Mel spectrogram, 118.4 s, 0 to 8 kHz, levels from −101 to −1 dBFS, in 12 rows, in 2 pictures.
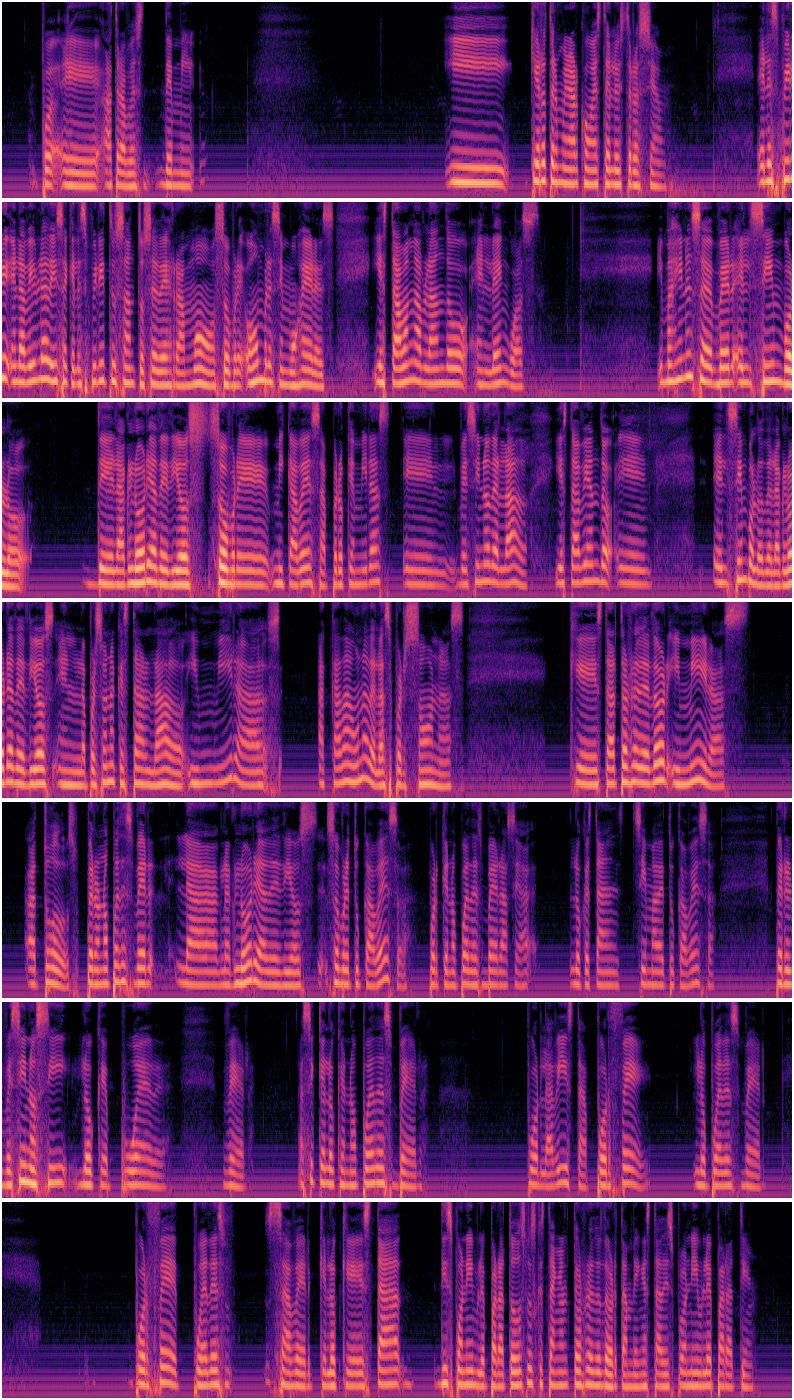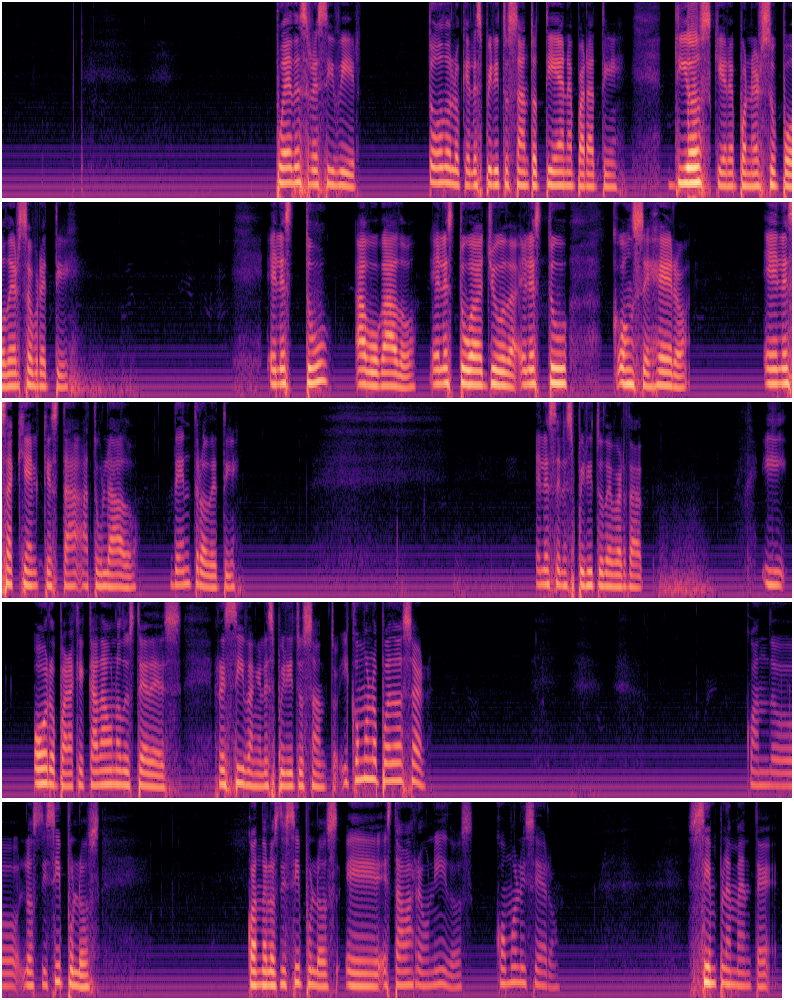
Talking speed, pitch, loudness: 120 wpm, 200 Hz, -22 LUFS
